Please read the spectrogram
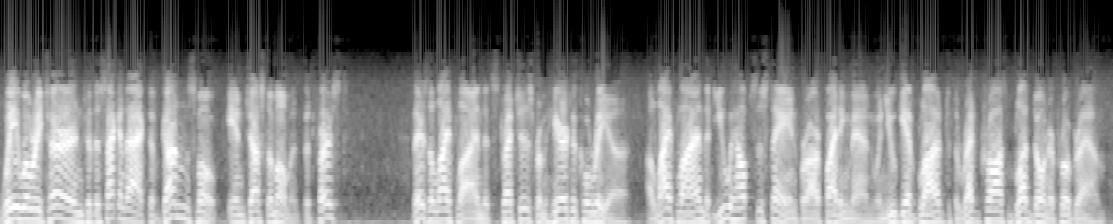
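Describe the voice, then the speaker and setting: An American man announcing in 1950s radio style, with lively, swooping intonation. His voice is dry and close, on a dull vintage recording. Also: medium pitch, moderate pace, dry recording.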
